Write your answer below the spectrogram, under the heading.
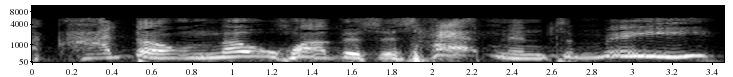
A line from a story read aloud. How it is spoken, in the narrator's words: moan and cry saying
